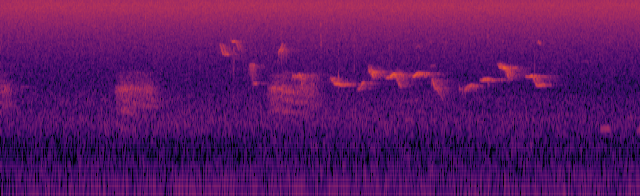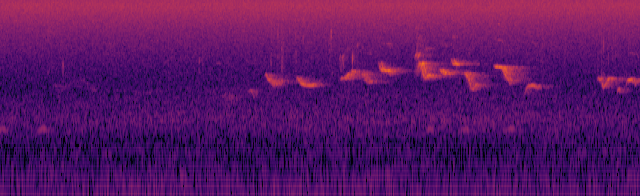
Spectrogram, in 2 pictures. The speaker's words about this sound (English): Actually hear the world for once. That bird. We wouldn't have been able to hear that on most days. And what sweet music to the ears it is. I'm not sure they're usually out in winter.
